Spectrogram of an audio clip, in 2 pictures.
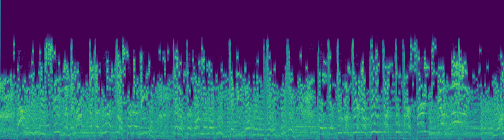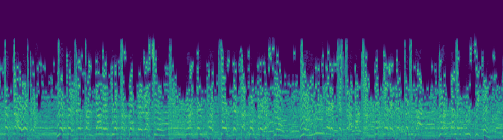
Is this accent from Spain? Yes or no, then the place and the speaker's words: no; Colombia; Tengo días predicando, yo vine de Colombia y no he cansado.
